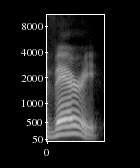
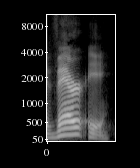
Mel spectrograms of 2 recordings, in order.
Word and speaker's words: very: Donc c'est very very voyez c'est pas ver, c'est very very et pas ver.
